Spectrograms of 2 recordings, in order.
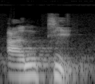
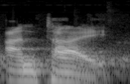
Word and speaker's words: anti: Now, that prefix, you say anti in what we call received pronunciation. Received pronunciation is the standard form of British pronunciation. You simply say anti. But in American English and some of the fashionable soundings, you may hear of anti.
